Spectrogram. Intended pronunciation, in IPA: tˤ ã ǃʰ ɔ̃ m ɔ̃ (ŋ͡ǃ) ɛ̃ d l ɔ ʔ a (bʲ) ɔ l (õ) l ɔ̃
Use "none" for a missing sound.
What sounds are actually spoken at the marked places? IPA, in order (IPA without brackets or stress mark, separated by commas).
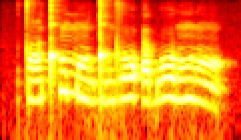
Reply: ɡ͡ǃ, b, õ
